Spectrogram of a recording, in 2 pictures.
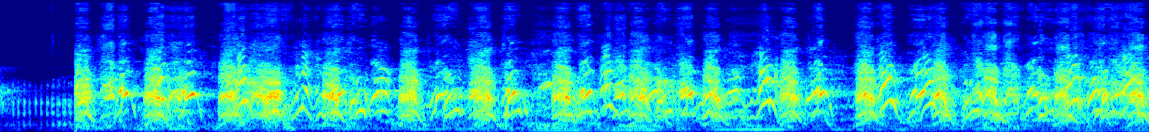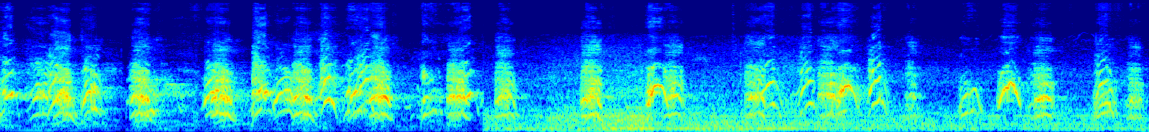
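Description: A Yorkshire Terrier barks rapidly and continuously in sharp, high-pitched yaps.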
